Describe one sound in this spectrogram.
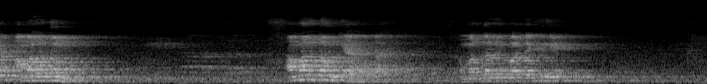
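A middle-aged man speaks loudly and with animation, as if explaining to a class.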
